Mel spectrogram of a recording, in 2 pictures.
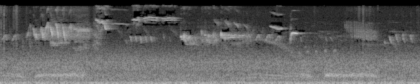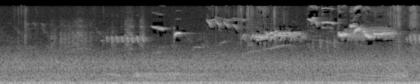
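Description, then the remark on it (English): Blackbird calls, from a blackbird raking through frosty leaves, mingle with other small birds in woodland: scattered high, sharp chirps and short phrases over a steady low rumble of background noise, with no one speaking. “This is Blackbird, you might hear down to my right slightly.”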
